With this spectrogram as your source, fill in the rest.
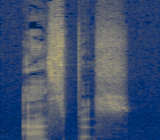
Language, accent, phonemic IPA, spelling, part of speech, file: English, US, /ˈæspɪs/, aspis, noun, En-us-aspis.ogg
- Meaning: 1. A type of round shield borne by ancient Greek soldiers 2. An asp or generic venomous snake 3. A prominent ring of thickened exine around a pore on a pollen grain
